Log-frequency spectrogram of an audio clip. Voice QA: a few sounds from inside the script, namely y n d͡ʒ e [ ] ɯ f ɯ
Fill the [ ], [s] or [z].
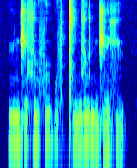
s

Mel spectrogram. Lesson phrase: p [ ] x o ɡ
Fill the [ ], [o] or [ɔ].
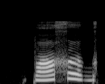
ɔ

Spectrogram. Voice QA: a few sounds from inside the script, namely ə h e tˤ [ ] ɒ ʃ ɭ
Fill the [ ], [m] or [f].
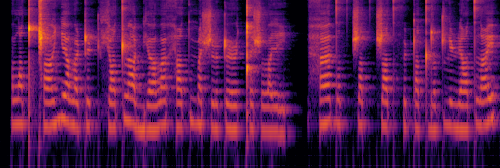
m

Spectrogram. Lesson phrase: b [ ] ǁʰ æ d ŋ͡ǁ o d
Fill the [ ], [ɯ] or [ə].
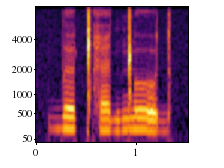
ə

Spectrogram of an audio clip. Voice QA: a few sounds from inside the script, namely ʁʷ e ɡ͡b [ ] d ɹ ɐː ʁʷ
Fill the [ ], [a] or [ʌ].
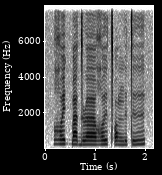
a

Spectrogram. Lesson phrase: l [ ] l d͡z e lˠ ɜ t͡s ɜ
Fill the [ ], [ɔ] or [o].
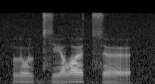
o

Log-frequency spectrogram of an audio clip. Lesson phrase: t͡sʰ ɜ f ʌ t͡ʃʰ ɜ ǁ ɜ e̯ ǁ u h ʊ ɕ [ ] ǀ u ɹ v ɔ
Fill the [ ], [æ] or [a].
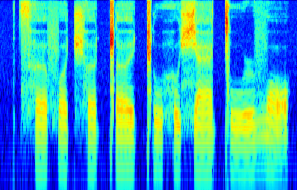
æ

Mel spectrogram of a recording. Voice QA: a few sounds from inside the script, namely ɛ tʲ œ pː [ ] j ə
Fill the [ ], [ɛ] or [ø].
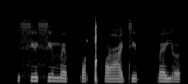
ɛ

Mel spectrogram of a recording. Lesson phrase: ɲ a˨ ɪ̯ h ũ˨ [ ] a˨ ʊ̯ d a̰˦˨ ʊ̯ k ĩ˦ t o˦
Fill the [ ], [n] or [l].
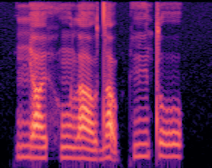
l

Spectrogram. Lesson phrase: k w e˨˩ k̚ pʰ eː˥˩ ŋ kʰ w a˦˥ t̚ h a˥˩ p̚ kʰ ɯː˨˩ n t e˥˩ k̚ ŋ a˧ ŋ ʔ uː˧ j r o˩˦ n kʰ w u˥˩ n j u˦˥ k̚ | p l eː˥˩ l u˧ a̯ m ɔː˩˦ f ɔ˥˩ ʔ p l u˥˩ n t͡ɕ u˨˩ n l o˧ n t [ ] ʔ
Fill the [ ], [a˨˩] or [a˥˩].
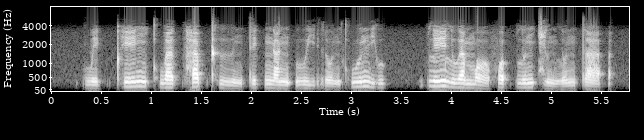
a˨˩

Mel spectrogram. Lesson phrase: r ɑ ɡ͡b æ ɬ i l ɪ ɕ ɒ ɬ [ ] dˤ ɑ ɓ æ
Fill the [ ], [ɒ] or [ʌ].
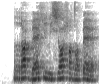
ʌ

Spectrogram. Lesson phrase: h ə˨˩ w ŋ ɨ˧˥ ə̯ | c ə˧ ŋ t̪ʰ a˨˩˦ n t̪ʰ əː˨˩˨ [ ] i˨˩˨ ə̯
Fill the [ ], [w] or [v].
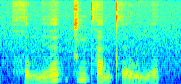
w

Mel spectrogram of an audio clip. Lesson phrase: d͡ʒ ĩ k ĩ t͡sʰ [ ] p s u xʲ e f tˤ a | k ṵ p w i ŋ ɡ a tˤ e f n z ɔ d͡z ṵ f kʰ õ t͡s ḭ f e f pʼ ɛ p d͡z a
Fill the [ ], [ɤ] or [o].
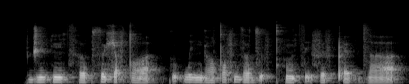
ɤ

